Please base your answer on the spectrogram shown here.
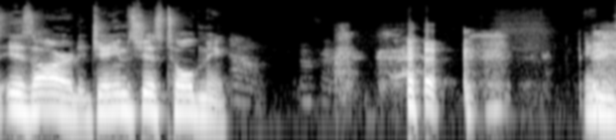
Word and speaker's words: Izzard: very good comedian uh it's not is her dear it's izzard james just told me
